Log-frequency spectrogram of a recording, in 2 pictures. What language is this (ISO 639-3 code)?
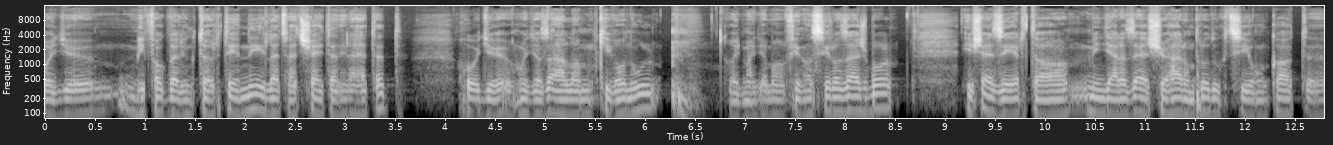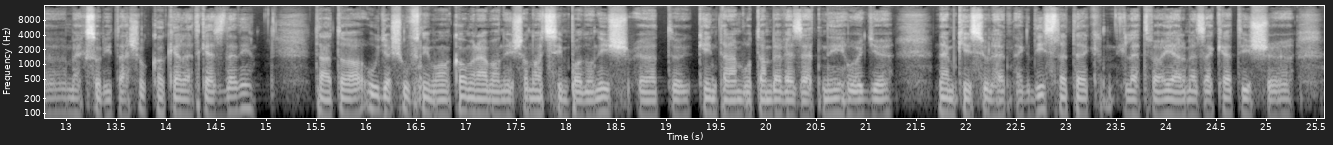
hun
